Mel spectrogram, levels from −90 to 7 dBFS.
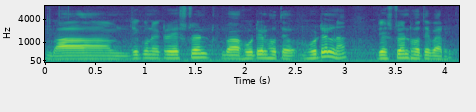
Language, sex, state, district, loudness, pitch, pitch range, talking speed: Bengali, male, Tripura, West Tripura, -15 LUFS, 140 Hz, 125-155 Hz, 190 wpm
